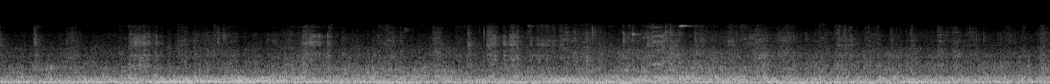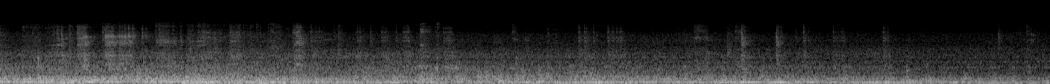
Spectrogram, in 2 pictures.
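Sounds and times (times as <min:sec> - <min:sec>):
tram wheels rumbling on rails: 0:00.0 - 0:21.0.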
